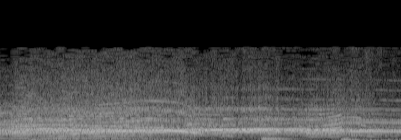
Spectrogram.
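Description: Concert crowd at Nadech's NY Club show cheering and applauding, a steady loud roar of shrill screams and whoops sustained without a break.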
